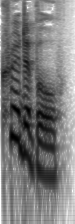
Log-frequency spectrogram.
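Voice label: "credible", British English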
